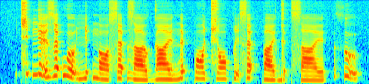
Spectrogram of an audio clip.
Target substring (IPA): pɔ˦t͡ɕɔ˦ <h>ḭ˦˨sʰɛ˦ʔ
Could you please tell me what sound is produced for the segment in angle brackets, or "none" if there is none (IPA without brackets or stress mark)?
p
